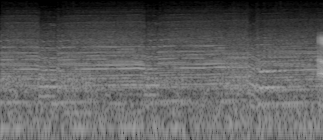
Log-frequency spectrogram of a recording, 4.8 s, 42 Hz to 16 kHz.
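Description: GTE race car on Road America in rFactor 2 drones with a steady, high-revving engine held near full throttle, dense harmonic whine dominating throughout, loud and close with no talking.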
